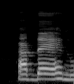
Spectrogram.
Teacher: Caderno, o der é a sílaba tônica.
